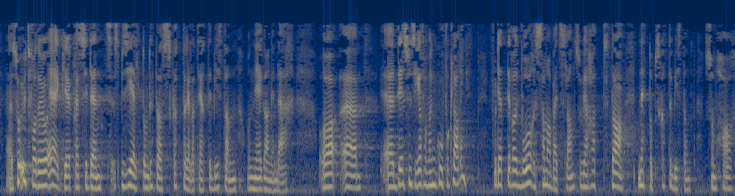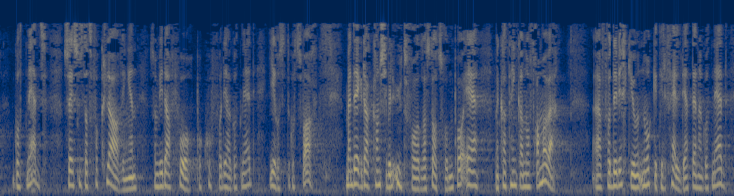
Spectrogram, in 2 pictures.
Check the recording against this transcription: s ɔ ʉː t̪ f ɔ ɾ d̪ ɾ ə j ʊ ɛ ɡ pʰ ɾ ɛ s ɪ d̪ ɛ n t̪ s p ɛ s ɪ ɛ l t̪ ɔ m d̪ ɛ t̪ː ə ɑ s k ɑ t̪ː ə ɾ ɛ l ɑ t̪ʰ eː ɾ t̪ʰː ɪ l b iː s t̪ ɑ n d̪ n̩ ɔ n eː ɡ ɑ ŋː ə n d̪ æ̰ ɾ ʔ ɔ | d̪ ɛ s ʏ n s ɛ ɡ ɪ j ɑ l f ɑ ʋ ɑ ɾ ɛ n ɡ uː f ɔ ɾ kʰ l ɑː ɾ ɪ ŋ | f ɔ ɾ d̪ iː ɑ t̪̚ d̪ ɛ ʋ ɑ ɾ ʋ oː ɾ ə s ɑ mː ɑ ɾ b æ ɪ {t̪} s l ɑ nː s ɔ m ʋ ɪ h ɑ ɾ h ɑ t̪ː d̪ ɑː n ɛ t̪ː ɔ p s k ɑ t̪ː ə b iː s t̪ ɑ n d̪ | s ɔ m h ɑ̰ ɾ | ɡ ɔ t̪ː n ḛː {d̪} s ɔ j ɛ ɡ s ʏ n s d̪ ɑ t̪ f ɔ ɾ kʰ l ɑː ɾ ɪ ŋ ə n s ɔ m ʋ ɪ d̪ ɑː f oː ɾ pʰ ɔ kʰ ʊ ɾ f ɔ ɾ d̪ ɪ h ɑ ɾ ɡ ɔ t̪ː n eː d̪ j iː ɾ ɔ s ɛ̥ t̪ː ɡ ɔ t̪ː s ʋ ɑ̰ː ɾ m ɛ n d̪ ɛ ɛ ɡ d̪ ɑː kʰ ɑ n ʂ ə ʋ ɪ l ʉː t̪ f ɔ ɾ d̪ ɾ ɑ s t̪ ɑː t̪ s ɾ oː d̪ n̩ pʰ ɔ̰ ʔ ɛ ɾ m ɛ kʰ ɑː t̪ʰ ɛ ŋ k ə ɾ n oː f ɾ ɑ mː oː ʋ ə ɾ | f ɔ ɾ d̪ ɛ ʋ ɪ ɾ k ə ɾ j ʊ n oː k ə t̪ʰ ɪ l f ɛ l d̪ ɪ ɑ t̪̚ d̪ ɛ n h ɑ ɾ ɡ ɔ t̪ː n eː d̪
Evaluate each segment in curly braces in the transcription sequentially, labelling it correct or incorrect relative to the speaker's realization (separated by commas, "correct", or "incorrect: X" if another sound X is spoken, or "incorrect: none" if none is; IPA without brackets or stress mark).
incorrect: d̪, correct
